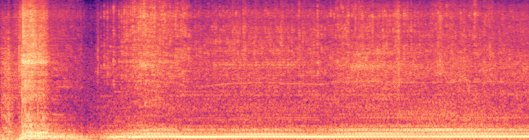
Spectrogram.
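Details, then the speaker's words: Ford AU Falcon drift car, after its locked-up gearbox was replaced, starting after an earlier jump start for a dead battery, still warming up: a brief crank, then it catches at once and runs steadily, with a slight exhaust rattle. "Car started nicely. Had to jump start it before because the battery was dead."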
